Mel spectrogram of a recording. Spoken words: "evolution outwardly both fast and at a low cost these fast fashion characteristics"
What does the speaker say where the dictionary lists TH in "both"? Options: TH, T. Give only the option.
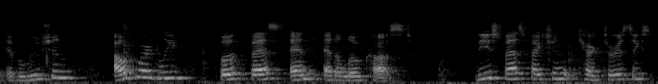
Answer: TH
